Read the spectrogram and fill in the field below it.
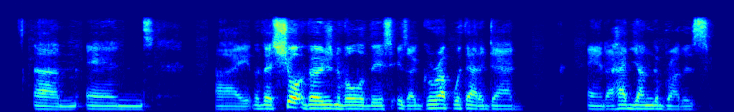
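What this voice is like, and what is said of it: Australian accent. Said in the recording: “I'm an Australian, and you can tell from the accent that I'm Australian.”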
